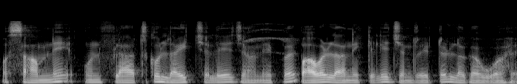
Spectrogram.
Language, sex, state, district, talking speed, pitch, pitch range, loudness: Hindi, male, Uttar Pradesh, Jyotiba Phule Nagar, 195 wpm, 100 Hz, 90-110 Hz, -22 LUFS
